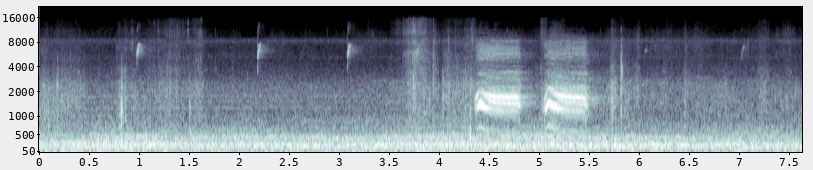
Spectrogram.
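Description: Two loud, harsh bird caws back to back, each about half a second long, a little past the middle. A steady low hum runs underneath.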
